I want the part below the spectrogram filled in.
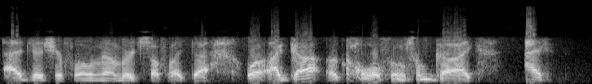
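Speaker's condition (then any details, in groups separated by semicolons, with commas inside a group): Voice box damage from tracheostomy; fire at 30, medic's trach tube damaged voice box, traumatic brain injury, 1-2 week coma; about 35 years since injury, past therapy and psychiatrists; lasting physical voice challenge from damaged voice box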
